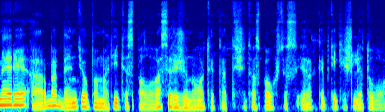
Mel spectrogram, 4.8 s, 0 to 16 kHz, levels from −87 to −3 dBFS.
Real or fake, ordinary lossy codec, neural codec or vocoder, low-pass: real; Opus, 32 kbps; none; 14.4 kHz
